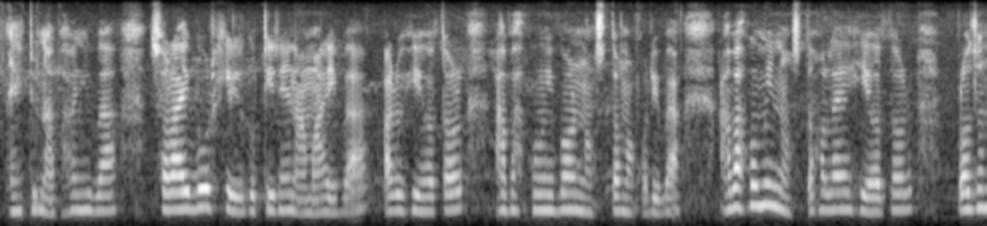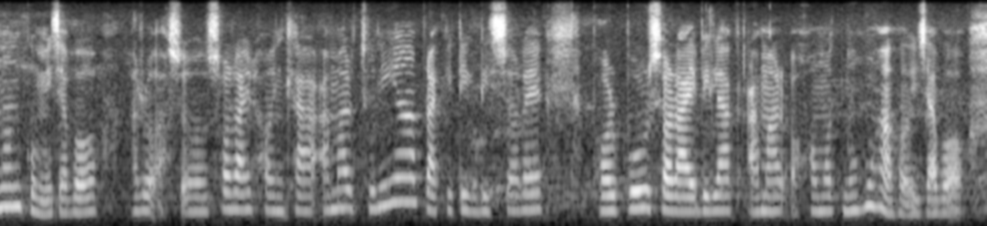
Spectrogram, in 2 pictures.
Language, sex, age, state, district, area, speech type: Assamese, female, 30-45, Assam, Goalpara, urban, spontaneous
